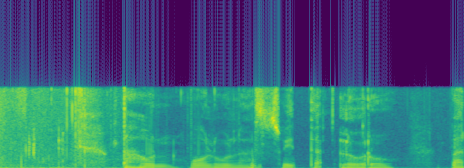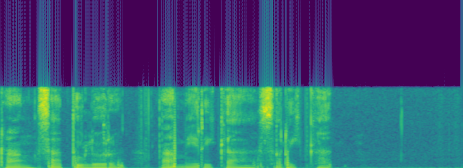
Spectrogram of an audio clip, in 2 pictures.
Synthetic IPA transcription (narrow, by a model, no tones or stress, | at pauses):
t̪aɦʊnwɔlulaswid̪̥aʔloɾo | pəɾaŋsad̪̥ṳlʊrʔameɾikasəɾikʰat̪̚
